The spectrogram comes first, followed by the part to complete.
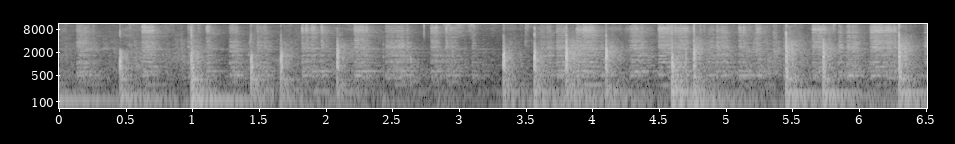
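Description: Chalk writing on a blackboard: a run of irregular sharp taps and strokes, about two a second, each followed by a short low ring from the board.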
